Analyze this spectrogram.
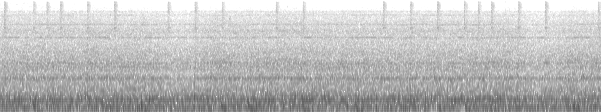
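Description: Skewered longanisa sausages frying in hot oil in a cast-iron skillet: a steady sizzling roar with many small crackles.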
